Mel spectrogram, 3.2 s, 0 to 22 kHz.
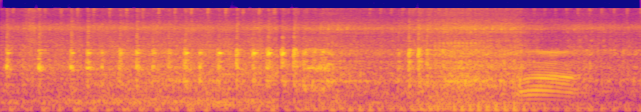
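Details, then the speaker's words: Honda Vario 125 scooter at idle: uneven rattling roughness from the CVT with no steady beat; opened up, drive belt found very slack; roller housing, worn rollers or clutch lining also suspected. "Dan ini udah kebuka, Teman-teman. Fanbelnya kok sangat kendor banget."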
